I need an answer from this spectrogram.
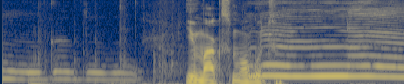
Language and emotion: Russian, neutral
